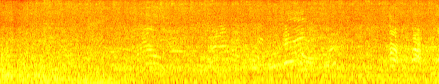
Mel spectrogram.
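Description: An SUV's engine running steadily as it rolls slowly past at parade pace, with spectators' voices chattering around it.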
